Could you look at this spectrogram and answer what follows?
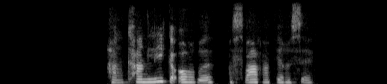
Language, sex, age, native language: Icelandic, female, 20-29, German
